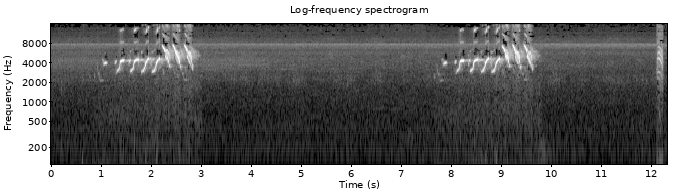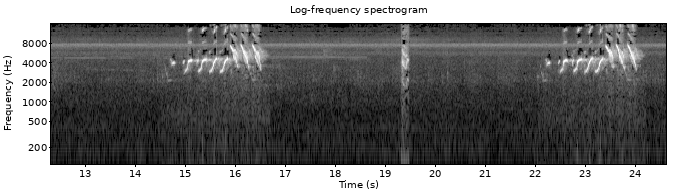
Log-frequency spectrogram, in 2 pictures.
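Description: A small bird sings a fast, bright trilling song in repeated bursts.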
